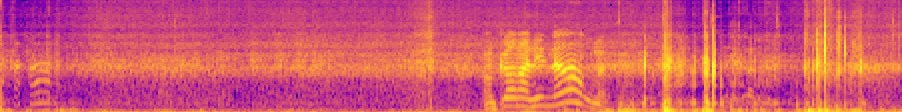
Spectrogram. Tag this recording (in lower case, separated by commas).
speech, stream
